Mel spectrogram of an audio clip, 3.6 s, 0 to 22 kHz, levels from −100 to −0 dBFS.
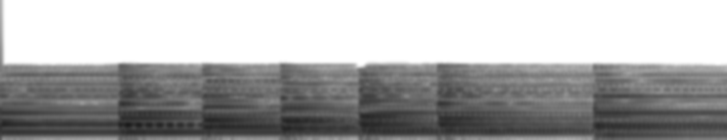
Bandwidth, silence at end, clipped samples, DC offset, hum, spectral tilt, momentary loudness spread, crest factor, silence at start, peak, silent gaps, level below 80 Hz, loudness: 4 kHz; 0 s; under 0.1%; under 0.1%; none; -10.5 dB/octave; 8 LU; 14 dB; 0 s; -6 dBFS; none; -56 dBFS; -20 LUFS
